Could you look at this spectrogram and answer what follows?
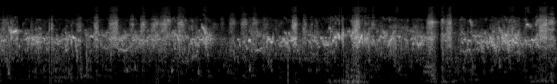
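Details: Budgerigar chatter: fast, twittering chirps and raspy warbled notes run together in an unbroken high-pitched babble, with a short soft low thump midway.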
